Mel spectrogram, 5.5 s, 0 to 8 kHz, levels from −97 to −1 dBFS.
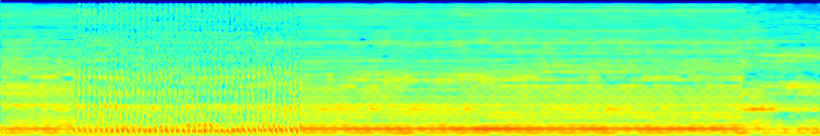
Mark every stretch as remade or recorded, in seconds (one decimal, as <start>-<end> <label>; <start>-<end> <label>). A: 0.0-0.5 remade; 0.5-2.0 recorded; 2.0-5.5 remade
